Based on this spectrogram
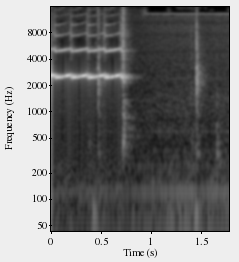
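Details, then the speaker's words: APC Back-UPS 550, lamp plugged into outlets: shrill steady beep, then relay clicks; unit alarming with bad-battery light flashing, battery suspected faulty. "so hmm interesting see it that battery is flashing on there bad battery so that would lead me to believe that it is the battery"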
